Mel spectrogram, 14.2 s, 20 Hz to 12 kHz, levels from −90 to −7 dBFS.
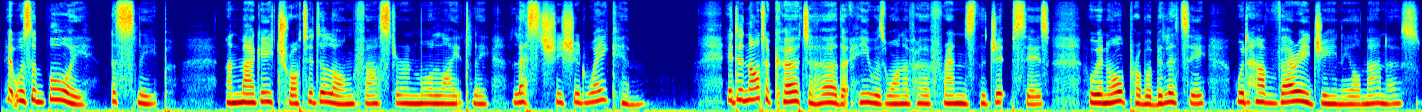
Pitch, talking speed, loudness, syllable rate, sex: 220 Hz, 175 wpm, -19 LUFS, 4.9 syllables/s, female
